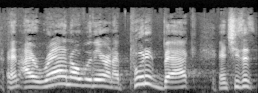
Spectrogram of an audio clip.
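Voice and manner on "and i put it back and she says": ordinary delivery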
